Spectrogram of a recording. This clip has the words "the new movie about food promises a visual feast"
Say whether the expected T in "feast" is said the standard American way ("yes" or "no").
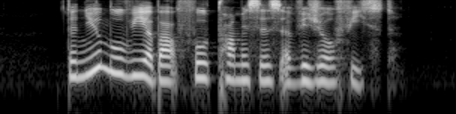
yes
